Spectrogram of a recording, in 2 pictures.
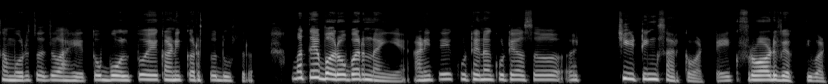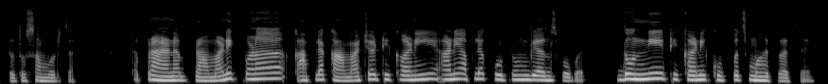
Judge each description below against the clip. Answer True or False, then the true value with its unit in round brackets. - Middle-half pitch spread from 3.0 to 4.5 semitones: True (3.6 semitones)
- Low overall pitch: False (210 Hz)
